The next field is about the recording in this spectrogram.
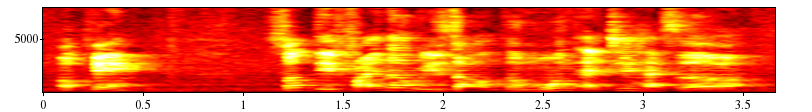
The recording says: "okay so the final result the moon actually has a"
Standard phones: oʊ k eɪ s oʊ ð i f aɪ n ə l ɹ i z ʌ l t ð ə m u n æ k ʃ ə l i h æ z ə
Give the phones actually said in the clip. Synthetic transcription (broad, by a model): oʊ k eɪ s oʊ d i f aɪ n ə l ɹ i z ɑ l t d ə m u n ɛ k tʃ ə l i h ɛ s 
